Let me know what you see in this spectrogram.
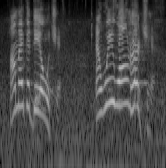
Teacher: You'll hear native English speakers often change the y sound for a ch sound when it is after a t or a th. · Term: connected speech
